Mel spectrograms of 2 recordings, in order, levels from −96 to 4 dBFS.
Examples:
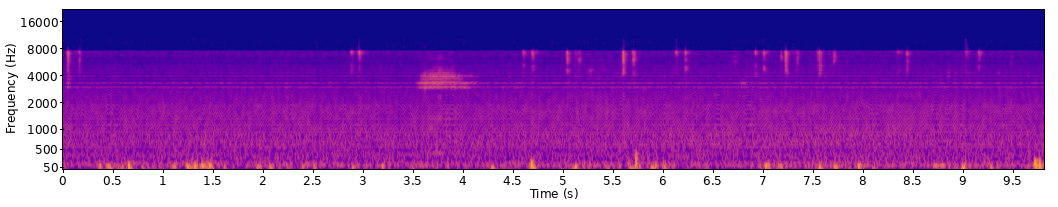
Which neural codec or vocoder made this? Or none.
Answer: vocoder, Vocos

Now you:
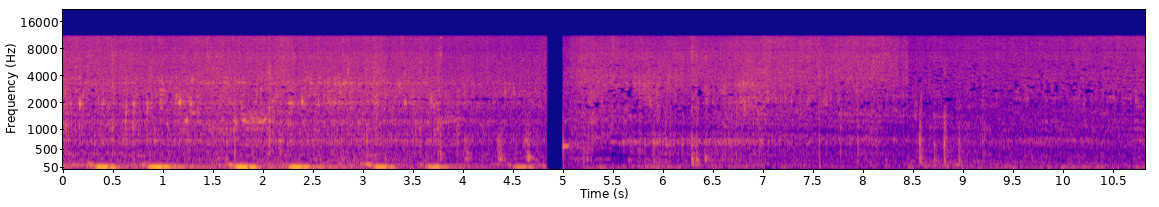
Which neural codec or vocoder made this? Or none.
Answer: none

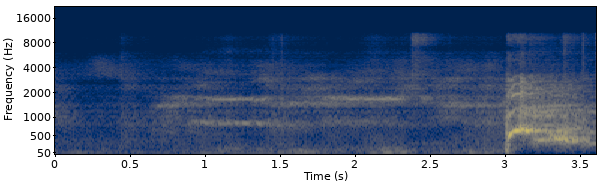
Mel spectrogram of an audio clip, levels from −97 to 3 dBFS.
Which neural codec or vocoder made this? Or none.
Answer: autoencoder, DAC-VAE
